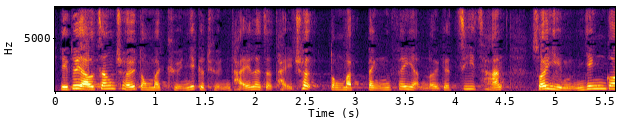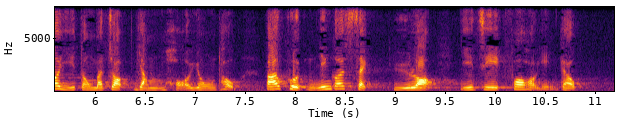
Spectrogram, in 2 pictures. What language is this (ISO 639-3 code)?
yue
